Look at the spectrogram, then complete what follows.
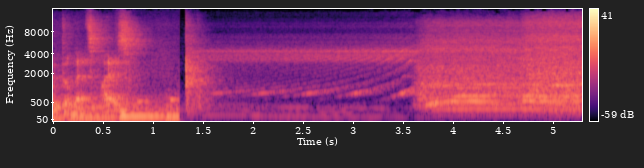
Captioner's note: machine boot up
